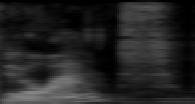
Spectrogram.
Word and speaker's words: Flores: So it's actually pronounced Flores.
